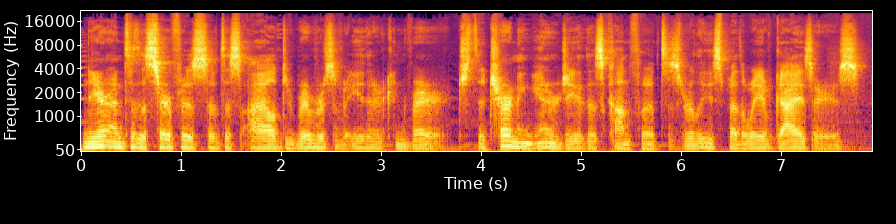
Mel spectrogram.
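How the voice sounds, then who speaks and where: A man's voice: lowish voice, moderate pace, few pauses, poor audio. A man reading as a formal archaic scholar. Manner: reads game dialogue aloud plainly, a bit flat.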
